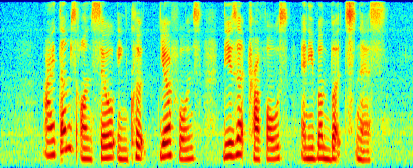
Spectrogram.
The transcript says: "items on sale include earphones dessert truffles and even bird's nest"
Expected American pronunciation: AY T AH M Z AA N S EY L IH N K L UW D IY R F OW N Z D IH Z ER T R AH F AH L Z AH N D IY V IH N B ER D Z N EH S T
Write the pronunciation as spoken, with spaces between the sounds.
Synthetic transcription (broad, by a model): AY T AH M S AA N S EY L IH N K L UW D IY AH F OW N S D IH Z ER T R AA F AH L S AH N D IY V IH N B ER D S N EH S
